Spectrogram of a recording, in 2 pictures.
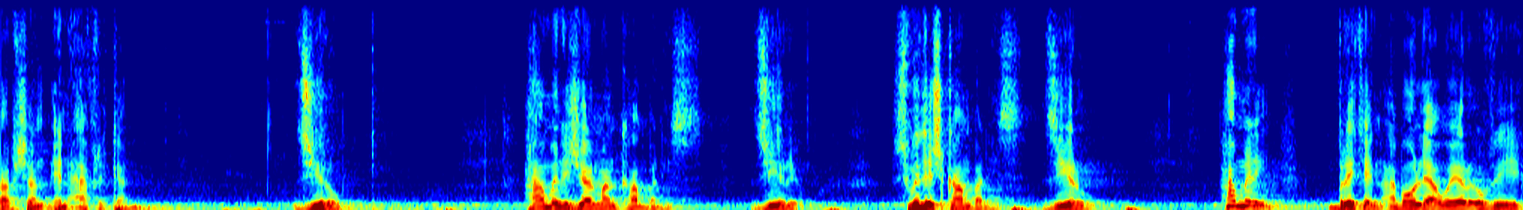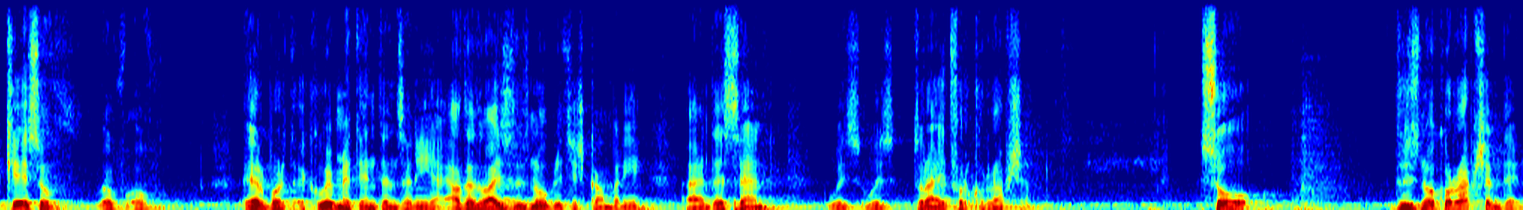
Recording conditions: live audience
